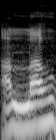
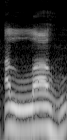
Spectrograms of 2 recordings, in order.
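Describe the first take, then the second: Both takes have the same delivery.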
